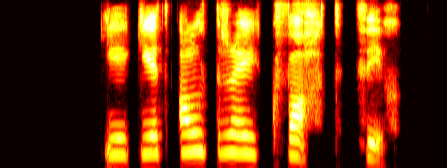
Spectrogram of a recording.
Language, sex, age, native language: Icelandic, male, 9, Icelandic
